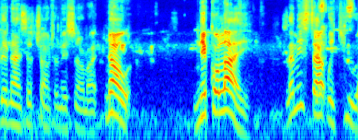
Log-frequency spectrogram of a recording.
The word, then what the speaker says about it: Nikoli: Did I pronounce that correctly? It's Nikolai.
